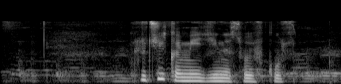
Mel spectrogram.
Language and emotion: Russian, neutral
